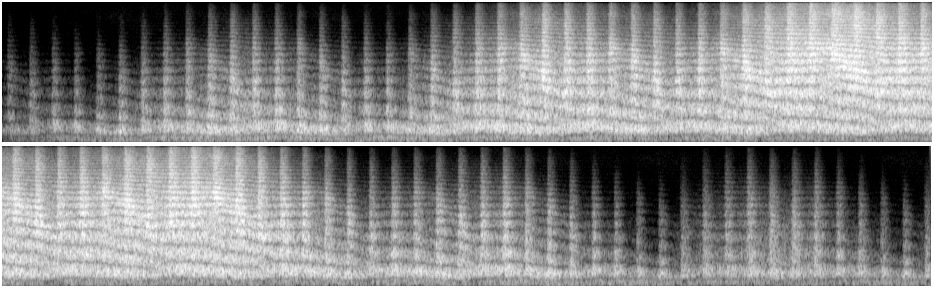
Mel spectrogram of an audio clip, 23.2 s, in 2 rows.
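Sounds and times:
phased train sound: 0.1 - 23.2.

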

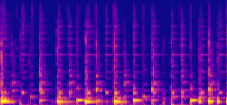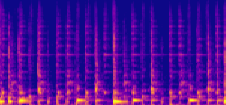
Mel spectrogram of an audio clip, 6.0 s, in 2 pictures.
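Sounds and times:
bembe world dance rhythm in six-eight: 0.0 - 6.0.

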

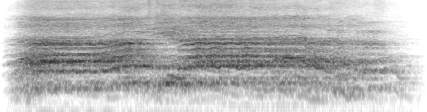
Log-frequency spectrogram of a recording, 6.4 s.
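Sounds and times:
gospel music: 0.1 - 6.2.

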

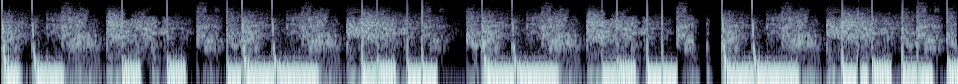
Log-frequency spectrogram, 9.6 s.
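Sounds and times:
zappy electronic loop: 0.0 - 6.9, 7.6 - 9.5.

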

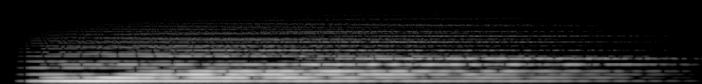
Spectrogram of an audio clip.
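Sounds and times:
FM synth pad in D sharp: 0.3 - 6.6.

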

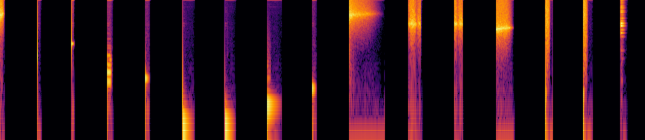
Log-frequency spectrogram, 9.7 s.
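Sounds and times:
Roland MV8800 drum machine with CR-78 drums: 2.8 - 4.2, 6.1 - 8.9.

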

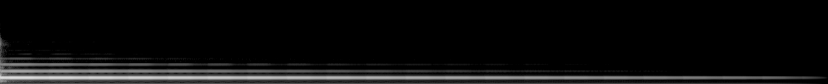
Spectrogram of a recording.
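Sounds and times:
Rhodes electric piano playing D sharp: 0.0 - 6.4.

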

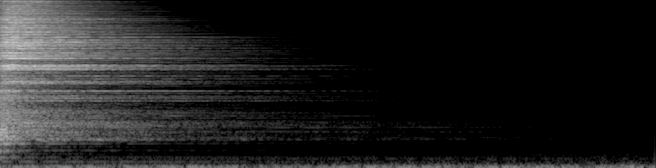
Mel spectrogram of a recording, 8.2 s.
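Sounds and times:
drums and percussion: 0.0 - 2.8.

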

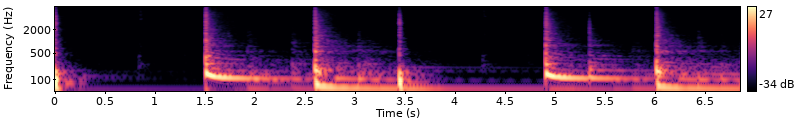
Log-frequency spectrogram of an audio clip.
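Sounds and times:
laid back drum loop: 1.5 - 6.8.

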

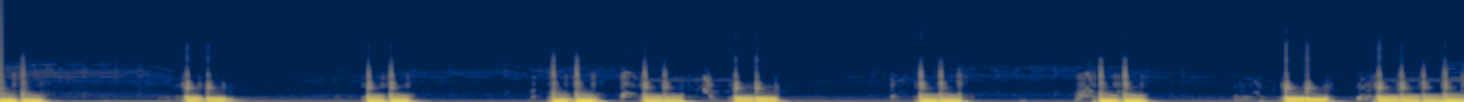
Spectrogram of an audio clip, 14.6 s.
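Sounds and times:
bass groove: 0.0 - 0.6, 1.8 - 2.5, 3.6 - 4.3, 5.4 - 8.0, 9.0 - 9.9, 10.8 - 11.7, 12.3 - 14.6.

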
